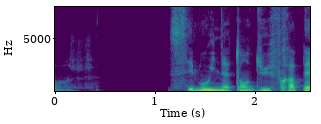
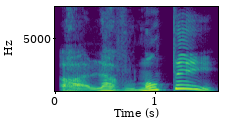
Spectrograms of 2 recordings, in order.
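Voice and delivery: loud, incredulous accusation climbing high; questions flung out loudly, pitch leaping up; violent outcry; 4 semitones higher, 7 dB louder than usual. A narrator's reading. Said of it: "s'écria-t-elle avec violence".

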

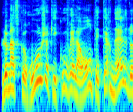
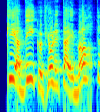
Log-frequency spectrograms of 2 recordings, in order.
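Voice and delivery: loud, higher cry with a sob; sobbing cry; 5 semitones higher, 8 dB louder than usual. A narrator's reading. Young man bursting in, crying out with a sob. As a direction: cry out, choking on grief. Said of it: "cria une voix avec un sanglot déchirant".

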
